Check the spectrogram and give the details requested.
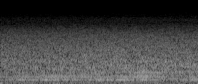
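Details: Late-1970s Canadian Super 16-inch fan, before servicing, testing oscillation (gearbox believed to have more metal parts than newer versions): steady airy whoosh with low hum, no ticking, clicking or grinding from oscillation gears; oscillation works normally.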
